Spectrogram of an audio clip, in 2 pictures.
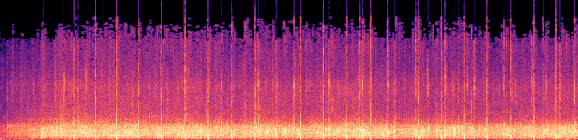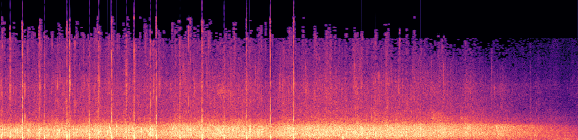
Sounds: Human group actions, Applause

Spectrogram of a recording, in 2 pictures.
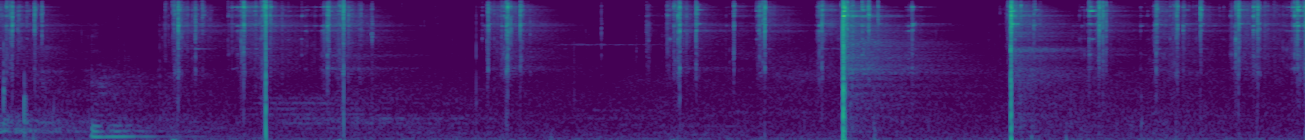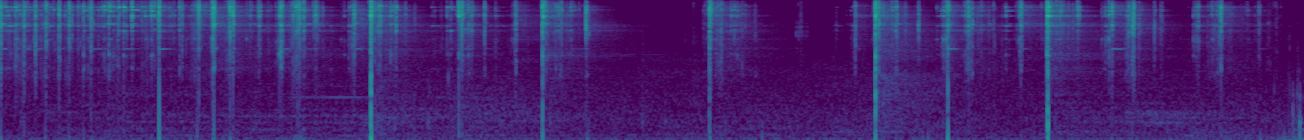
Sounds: Keys jangling, home sounds

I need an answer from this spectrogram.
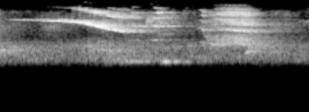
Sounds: Wild animals, Bird, Animal

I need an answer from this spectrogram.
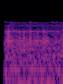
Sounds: Boiling, Liquid

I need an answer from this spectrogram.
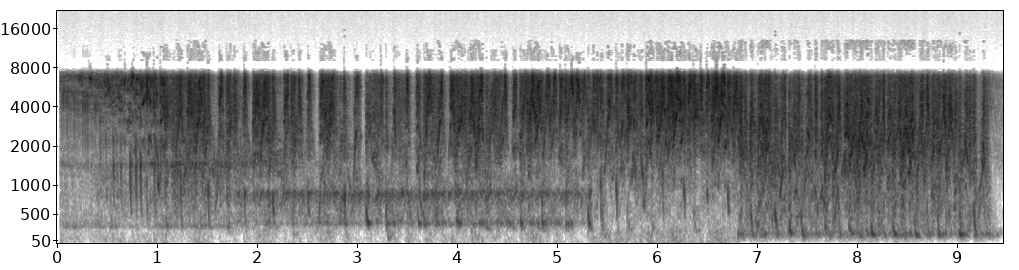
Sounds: Animal, Insect, Wild animals

